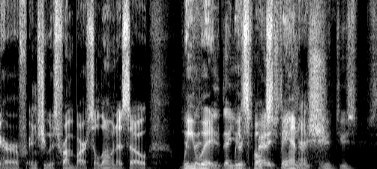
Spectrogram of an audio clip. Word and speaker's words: Barcelona: Do you say it like you see it on TV like Barcelona? Barcelona. Well, in Spain they do the lisp. So when there's a C next to an E or an I, so like Barcelona, they would do a TH sound.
